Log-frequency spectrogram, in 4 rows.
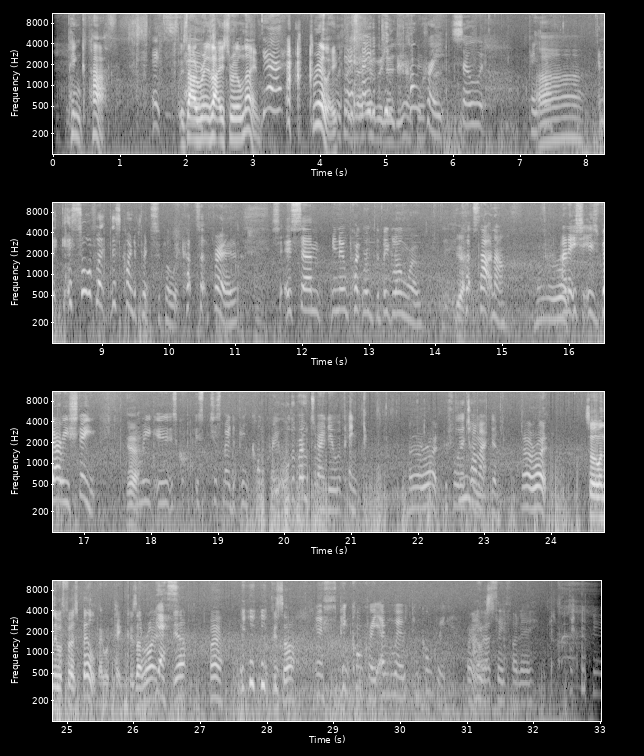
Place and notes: {"title": "Walk Three: The pink path", "date": "2010-10-04 16:06:00", "latitude": "50.39", "longitude": "-4.10", "altitude": "69", "timezone": "Europe/London"}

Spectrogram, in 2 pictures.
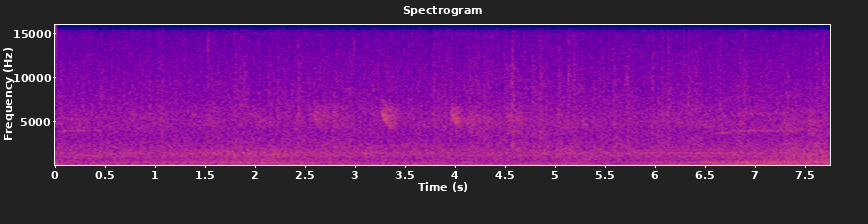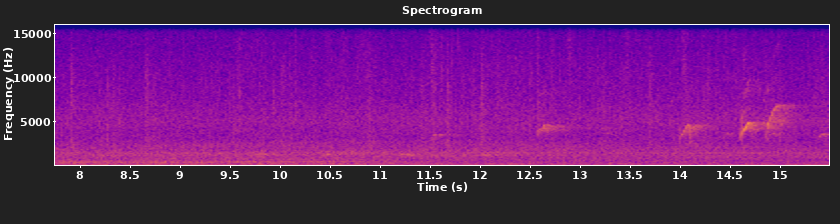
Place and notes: {"title": "teahouse, Shoseien, Kyoto - soft rain", "date": "2014-10-31 16:31:00", "latitude": "34.99", "longitude": "135.76", "altitude": "33", "timezone": "Asia/Tokyo"}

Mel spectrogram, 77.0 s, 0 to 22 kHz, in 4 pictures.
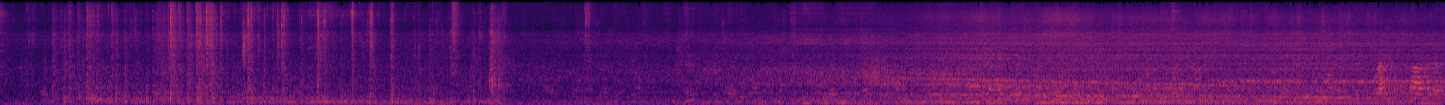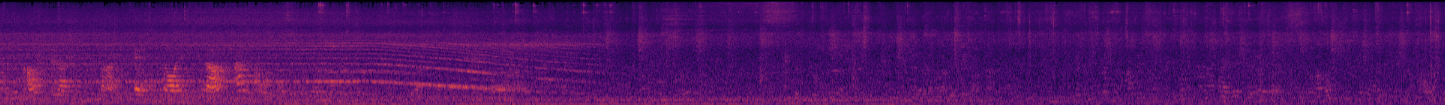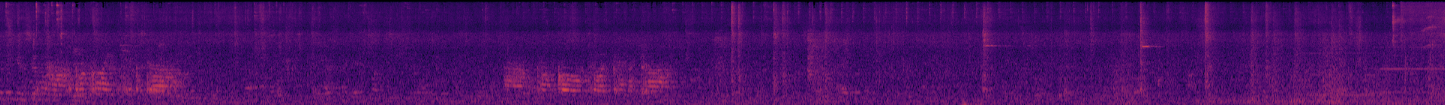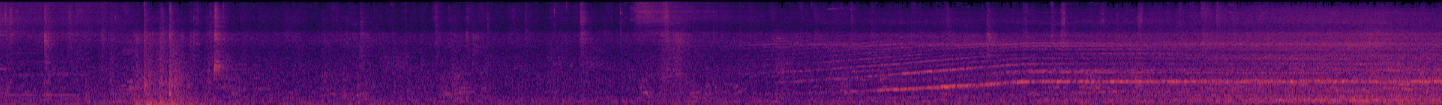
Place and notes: {"title": "S+U Frankfurter Allee, Möllendorffstraße, Berlin, Deutschland - Frankfurter AlleeS-Bahn Station", "date": "2012-06-20 16:15:00", "description": "For my multi-channel work \"Ringspiel\", a sound piece about the Ringbahn in Berlin in 2012, I recorded all Ringbahn stations with a Soundfield Mic. What you hear is the station Frankfurter Allee on an afternoon in June 2012.", "latitude": "52.52", "longitude": "13.47", "altitude": "43", "timezone": "Europe/Berlin"}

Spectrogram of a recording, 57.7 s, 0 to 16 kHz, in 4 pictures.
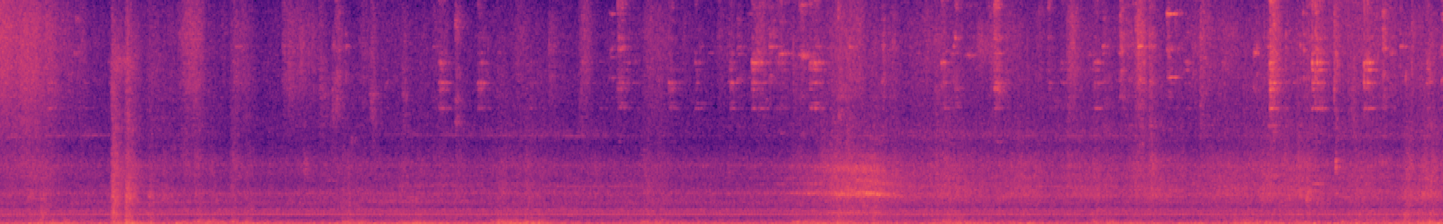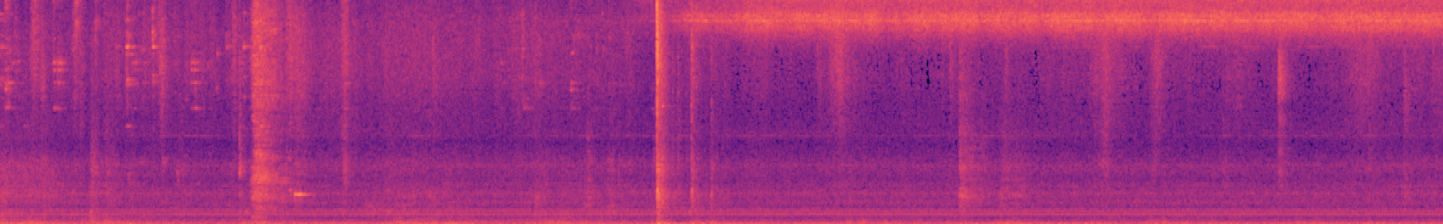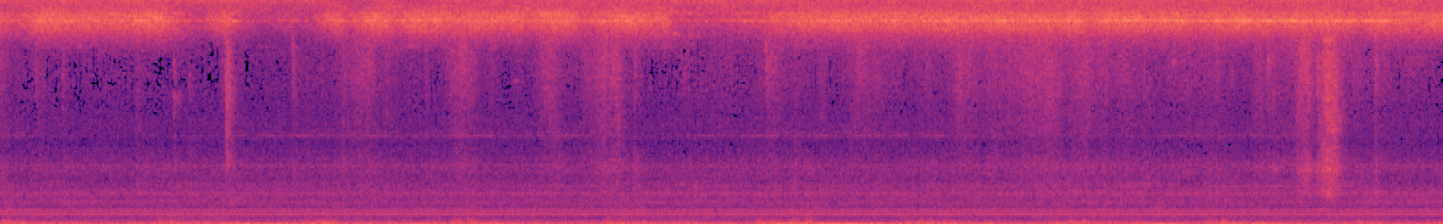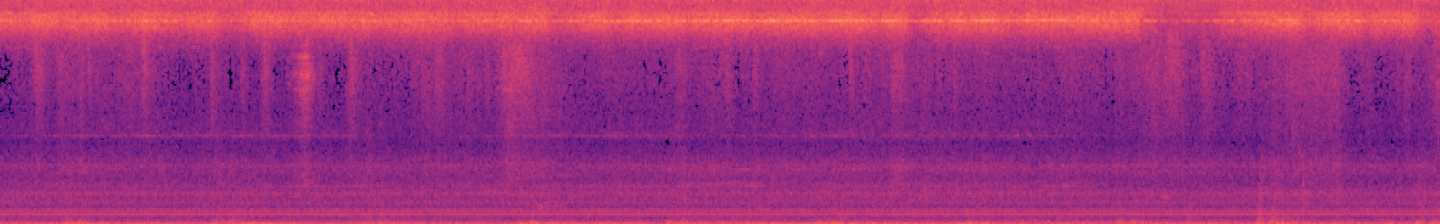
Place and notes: {"title": "Hukou, Hsinchu - On the train", "date": "2013-02-08 18:31:00", "latitude": "24.93", "longitude": "121.06", "altitude": "97", "timezone": "Asia/Taipei"}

